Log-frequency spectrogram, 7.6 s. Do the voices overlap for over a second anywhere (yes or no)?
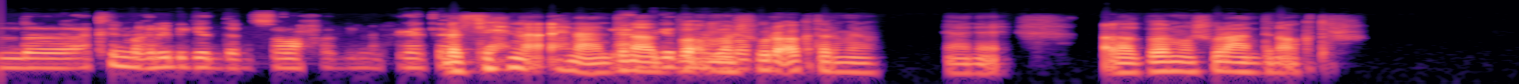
yes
